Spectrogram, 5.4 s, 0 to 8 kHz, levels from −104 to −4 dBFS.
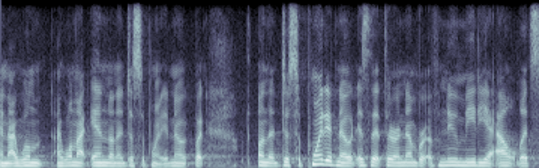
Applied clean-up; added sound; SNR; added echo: none; none; none; none.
